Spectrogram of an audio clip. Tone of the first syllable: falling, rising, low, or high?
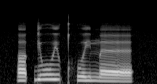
rising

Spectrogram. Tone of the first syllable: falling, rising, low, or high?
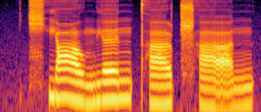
falling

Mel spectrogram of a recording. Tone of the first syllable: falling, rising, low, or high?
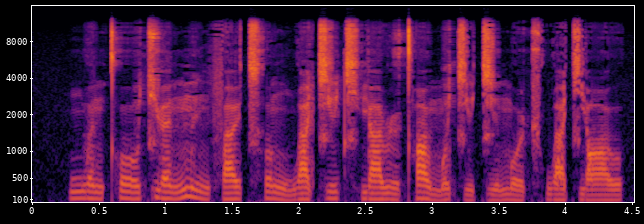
rising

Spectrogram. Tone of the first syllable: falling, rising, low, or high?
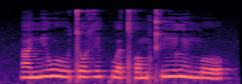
low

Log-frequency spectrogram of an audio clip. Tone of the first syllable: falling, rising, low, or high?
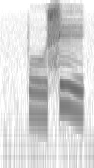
low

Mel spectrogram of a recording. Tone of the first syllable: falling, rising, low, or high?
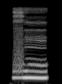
high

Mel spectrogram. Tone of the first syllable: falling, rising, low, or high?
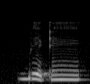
falling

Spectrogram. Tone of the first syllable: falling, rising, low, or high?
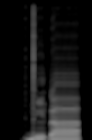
low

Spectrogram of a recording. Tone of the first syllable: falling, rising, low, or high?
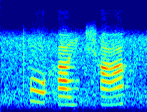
falling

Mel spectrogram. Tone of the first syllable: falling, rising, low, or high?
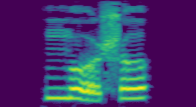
low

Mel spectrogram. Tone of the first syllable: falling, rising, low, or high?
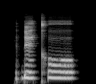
high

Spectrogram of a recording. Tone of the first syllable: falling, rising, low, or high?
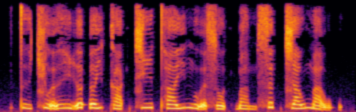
low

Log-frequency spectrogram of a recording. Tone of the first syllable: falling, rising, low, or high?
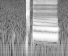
high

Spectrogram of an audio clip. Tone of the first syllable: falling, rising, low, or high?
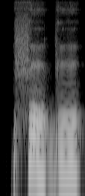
falling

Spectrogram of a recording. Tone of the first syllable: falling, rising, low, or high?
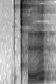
rising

